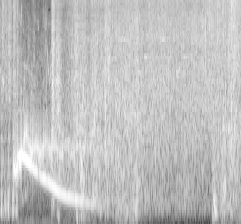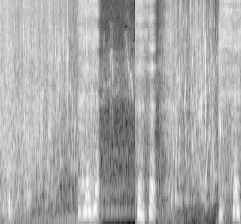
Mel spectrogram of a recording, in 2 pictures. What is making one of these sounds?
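Water splashes loudly as something drops into it.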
